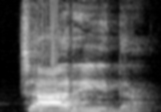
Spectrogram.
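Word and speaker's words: 자르다: উচ্চারণটা চারিদা।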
